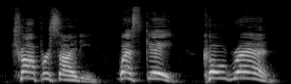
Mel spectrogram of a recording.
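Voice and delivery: high, loud emergency bulletin; shouting back. A narrator's reading. Ranger reports a chopper over radio static, shouting urgently. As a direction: shout each alert in urgent bursts. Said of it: "the man shouted back".

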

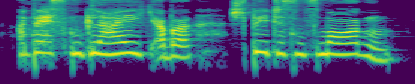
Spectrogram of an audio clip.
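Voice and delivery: high, urgent plea; pleading. A narrator's reading. Pharaoh begs Moses to hurry the relief, pleading. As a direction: beg insistently, pitched high. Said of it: "bat der Pharao".

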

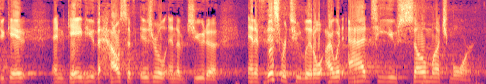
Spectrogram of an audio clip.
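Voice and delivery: loud, ringing prophetic proclamation; preaching at full force. Acted. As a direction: thunder it like a prophet before the king. Prophet proclaims God's words.

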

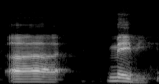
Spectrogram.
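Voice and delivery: giggling through maybe; laughing. Real, not acted. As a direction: laugh it off lightly. Laughing at co-host's hedge.

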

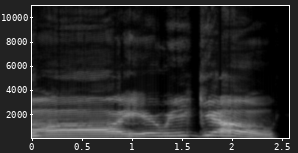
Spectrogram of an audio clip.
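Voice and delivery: loud, slow, drawn-out excited groan; here we go. Retold or imitated. Fan reacting as the challenge is laid down, loud slow excited drawl. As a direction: stretch it out, loud and thrilled. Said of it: "And I'm like".

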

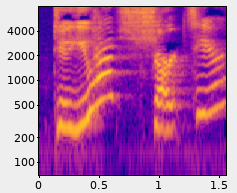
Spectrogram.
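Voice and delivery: mock her with a slow, pushy question; snotty attitude. Customer walking up to the store worker, full of attitude. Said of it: "Whole attitude and everything".

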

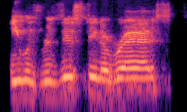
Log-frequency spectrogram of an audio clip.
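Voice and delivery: high, loud mocking accusation; mock police narrative. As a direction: parody an officer making an official claim. Mimicking the police account of him.

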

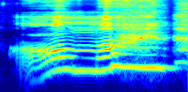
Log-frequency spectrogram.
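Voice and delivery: "All mine" moaned loud and possessive; loud possessive cry. Acted. Loud possessive claim at climax.

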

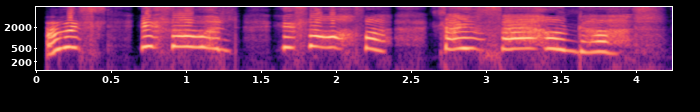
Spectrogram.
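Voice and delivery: very high, loud squeal of delight; excited little creature. A narrator's reading. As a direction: squeal it out, overjoyed. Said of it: "got all excited".

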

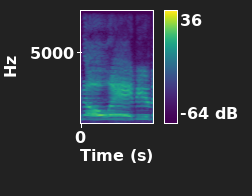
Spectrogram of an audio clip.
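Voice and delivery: loud high disbelieving yell; shocked shout. Retold or imitated. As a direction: cry out in disbelief. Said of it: "And we're like".

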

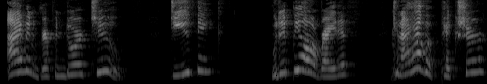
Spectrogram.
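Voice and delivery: put-on very high, loud hopeful boy; Colin Creevey. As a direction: ask nervously and hopefully, voice pitched right up. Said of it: "raising the camera hopefully".

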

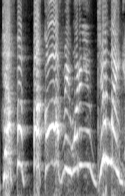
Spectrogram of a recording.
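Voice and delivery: a high retold yell, laughing through it; mock yell, laughing. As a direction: yell it as if waking in alarm, half laughing. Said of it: "And I went".

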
